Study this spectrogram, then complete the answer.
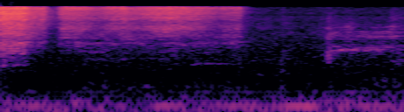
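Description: Spray-bottle glass cleaner is misted and wiped over car wheels: a steady breathy hiss for about a second, then softer close rubbing and wiping.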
